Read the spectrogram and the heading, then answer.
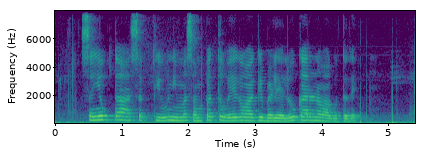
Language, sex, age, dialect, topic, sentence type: Kannada, female, 25-30, Dharwad Kannada, banking, statement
